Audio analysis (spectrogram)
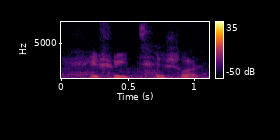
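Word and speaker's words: Heshy Tischler: I believe that's Hishi Tischler. That's how you say his name.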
